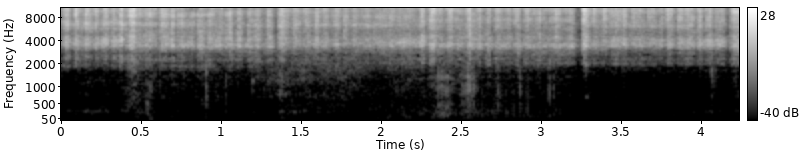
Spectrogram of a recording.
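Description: Steady hiss with a few faint, short rattles and clicks from a small hobby servo moving the 3D-printed plastic carriage plate up and down.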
